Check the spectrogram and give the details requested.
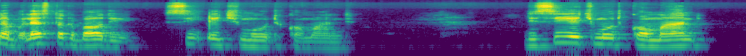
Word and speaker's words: chmod: time left okay now let's go to the CH mode command the CH mode command that's where I pronounce it sometimes I I used to pronounce it as g mode the way I pronounce it but it's actually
